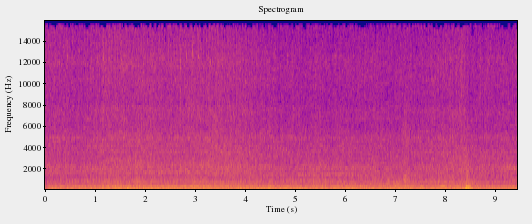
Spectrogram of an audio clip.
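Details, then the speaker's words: Toyota Revo after replacing the worn tensioner/idler bearing that caused a grinding noise near the power steering: smooth, even idle with steady low hum, no grinding or whirring from the belt side; normal idle. "Tara pakiramdam natin kung okay na ba yung tira natin go okay na yung ano wala ng ah Ingay bago na okay guys okay okay"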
